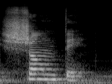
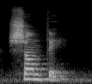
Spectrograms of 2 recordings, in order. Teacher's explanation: Ven que acá tenemos una nasal, A con N, chanter. Bien, tienen que sentir que el aire sale por la nariz.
